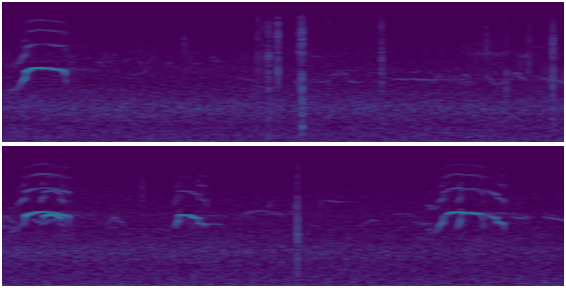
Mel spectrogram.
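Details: Slavonian (horned) grebe in Scotland in June, during nest building and mating, giving three high, squealing calls about two seconds apart, each a brief harmonic burst, with a softer note between and faint background noise.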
